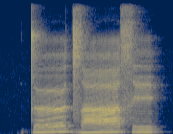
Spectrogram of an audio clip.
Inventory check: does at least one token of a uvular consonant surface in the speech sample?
no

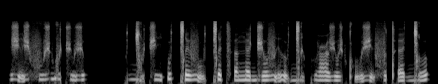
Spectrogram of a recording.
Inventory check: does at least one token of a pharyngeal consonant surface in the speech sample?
yes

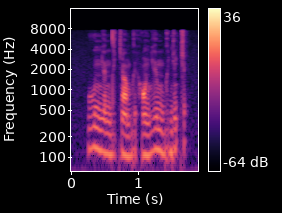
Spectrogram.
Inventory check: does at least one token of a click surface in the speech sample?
no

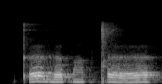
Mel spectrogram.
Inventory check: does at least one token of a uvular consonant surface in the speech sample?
no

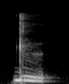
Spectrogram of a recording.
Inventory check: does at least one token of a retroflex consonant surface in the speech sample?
yes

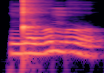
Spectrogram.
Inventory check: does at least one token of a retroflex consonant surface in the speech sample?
no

